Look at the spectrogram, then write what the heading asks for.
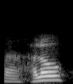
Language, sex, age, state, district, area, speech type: Manipuri, male, 60+, Manipur, Chandel, rural, conversation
